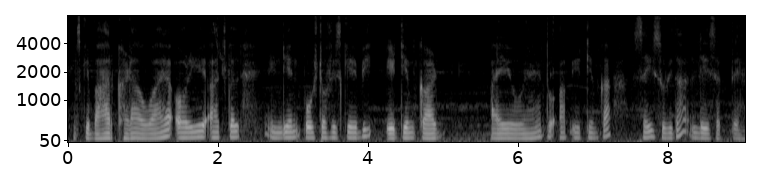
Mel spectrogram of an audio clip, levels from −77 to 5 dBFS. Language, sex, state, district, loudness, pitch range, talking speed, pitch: Hindi, male, Maharashtra, Solapur, -33 LUFS, 110-125 Hz, 185 wpm, 115 Hz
